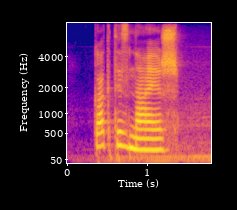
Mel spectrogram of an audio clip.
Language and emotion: Russian, neutral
